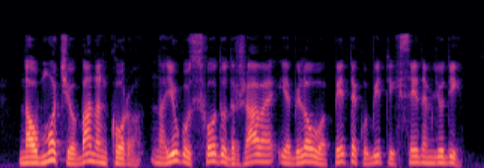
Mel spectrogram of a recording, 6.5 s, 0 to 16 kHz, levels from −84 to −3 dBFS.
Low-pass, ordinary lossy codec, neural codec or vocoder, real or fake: 7.2 kHz; none; none; real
